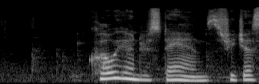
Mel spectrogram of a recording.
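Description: A woman speaks calmly and gently, close by.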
